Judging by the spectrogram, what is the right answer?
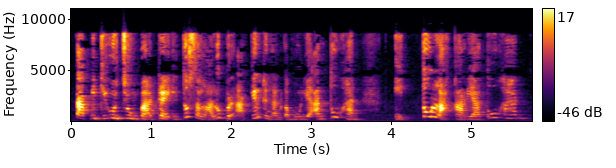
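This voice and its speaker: A woman's voice: high voice, very animated, normal speed, bright, forceful tone. A woman evangelist preaching emphatically on a live stream, acting out dialogue and addressing listeners as saudara. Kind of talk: sermon on Instagram live. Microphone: phone on live stream.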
